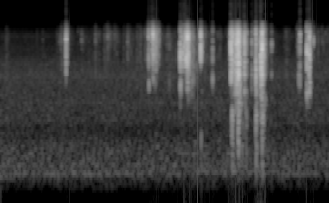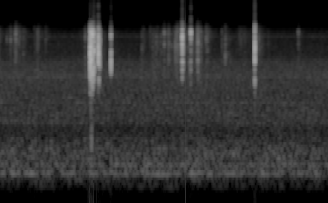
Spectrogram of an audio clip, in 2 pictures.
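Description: A foil card wrapper crinkles and rustles up close.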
